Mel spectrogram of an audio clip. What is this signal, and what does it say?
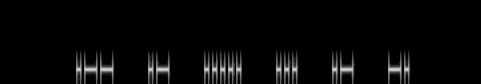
Morse code, heard as a keyed tone, about 30 wpm, spaced as for 17 wpm, 700 Hz. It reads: WA5SAN
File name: Lesson 19g - Letter w - Call Signs 30wpm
